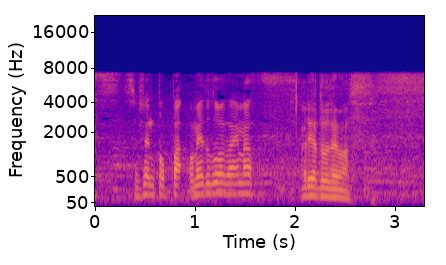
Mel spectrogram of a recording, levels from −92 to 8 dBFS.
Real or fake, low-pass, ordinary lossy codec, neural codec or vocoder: real; 7.2 kHz; none; none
